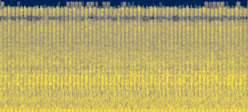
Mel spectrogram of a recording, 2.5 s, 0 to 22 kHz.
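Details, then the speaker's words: 2003 Panther Touring turbo diesel (in use from 2004), seals intact, no oil leaks. Even, rapid clatter at idle with a steady beat and no misses or heavy knocks; characteristic and smooth ("pulen"), normal diesel idle. "Suara mesinnya masih sangat ciri khas, masih pulen ya, masih pulen banget."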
